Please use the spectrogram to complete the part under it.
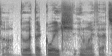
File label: "gweill", Welsh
